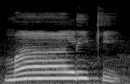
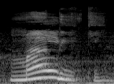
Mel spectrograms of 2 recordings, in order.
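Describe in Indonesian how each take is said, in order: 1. Vokal pertama dibaca panjang. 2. Vokal pertama dibaca pendek. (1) "Mim di sini tidak boleh dibaca panjang. Seperti ini contohnya" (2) "yang benar bacaannya adalah maliki"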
